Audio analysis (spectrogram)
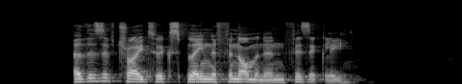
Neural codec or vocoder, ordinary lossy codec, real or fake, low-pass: none; none; real; 7.2 kHz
